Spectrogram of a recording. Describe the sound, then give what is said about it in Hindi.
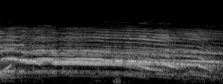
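A crowd chants the slogan Dawat-e-Islami in unison, a sustained, drawn-out chorus of many voices holding steady tones with no pauses. “नारा लगाएंगे दावत इस्लामी।”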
